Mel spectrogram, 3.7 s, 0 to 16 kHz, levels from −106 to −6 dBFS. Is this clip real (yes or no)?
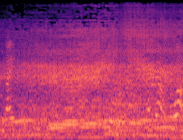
no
